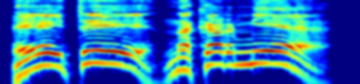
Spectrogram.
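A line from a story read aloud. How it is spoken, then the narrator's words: Shouted. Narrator (Russian): крикнул Гордон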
